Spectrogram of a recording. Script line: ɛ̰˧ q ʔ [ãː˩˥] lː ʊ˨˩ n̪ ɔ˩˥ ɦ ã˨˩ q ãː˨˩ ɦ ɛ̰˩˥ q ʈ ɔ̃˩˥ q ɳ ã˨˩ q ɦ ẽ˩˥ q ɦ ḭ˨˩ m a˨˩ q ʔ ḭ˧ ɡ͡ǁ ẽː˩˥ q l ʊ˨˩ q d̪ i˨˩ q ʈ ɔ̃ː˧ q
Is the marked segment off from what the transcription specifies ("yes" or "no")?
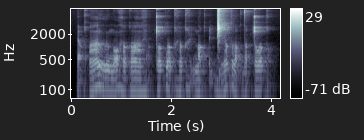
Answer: no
